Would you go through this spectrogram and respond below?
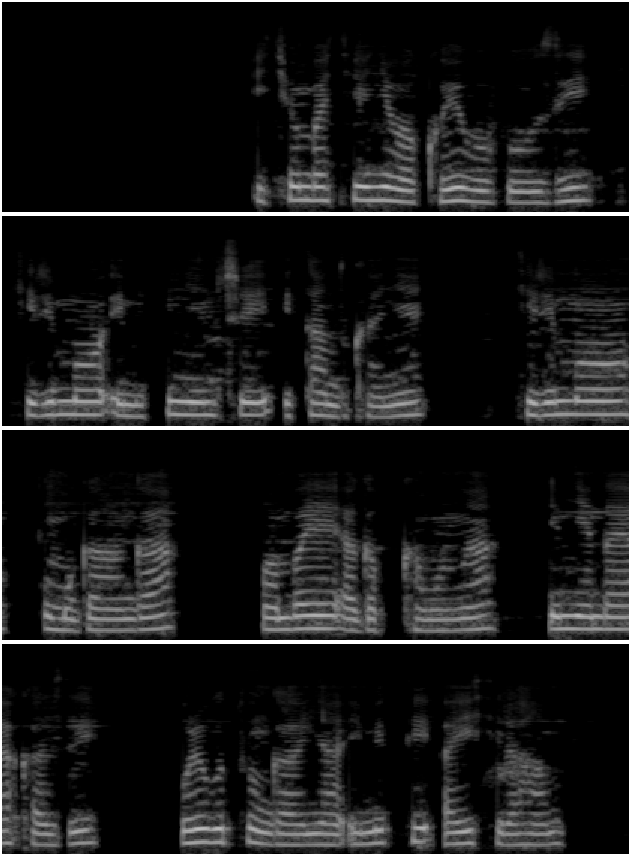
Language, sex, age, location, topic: Kinyarwanda, female, 18-24, Huye, health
